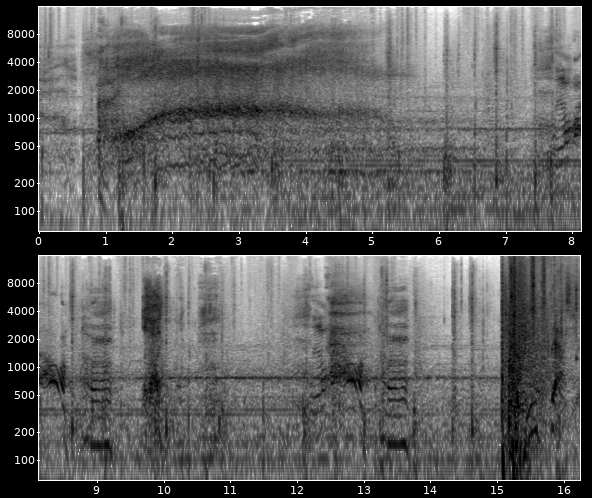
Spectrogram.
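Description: A zombie groans and moans.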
